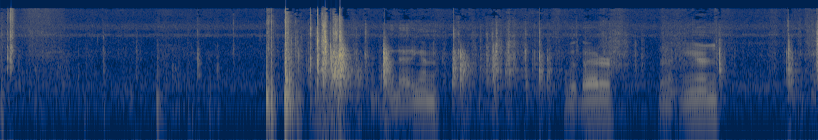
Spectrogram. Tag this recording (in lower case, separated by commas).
speech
